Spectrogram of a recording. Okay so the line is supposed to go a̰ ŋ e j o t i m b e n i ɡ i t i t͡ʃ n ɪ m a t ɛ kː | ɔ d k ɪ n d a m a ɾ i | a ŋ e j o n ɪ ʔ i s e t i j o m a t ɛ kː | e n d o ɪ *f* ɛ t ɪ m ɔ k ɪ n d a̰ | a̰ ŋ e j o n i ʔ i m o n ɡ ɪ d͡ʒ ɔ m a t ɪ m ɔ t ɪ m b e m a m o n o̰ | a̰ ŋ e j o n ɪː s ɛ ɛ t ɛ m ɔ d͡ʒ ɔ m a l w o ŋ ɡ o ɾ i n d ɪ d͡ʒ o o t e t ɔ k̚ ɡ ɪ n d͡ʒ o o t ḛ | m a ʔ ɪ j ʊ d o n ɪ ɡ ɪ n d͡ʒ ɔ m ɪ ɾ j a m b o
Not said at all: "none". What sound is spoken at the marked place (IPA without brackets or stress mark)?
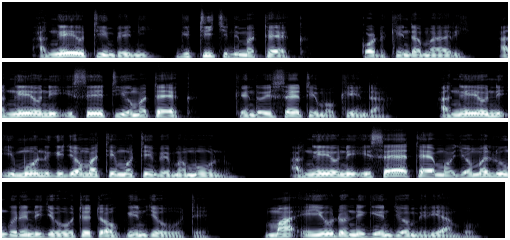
s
